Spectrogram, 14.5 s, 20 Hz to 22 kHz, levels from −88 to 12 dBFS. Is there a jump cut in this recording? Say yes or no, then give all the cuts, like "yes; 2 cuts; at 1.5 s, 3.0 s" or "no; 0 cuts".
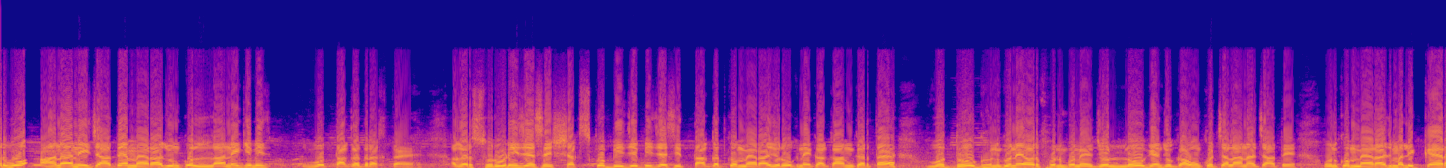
no; 0 cuts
